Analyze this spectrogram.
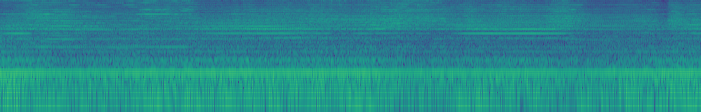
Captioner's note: electric saw whirring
